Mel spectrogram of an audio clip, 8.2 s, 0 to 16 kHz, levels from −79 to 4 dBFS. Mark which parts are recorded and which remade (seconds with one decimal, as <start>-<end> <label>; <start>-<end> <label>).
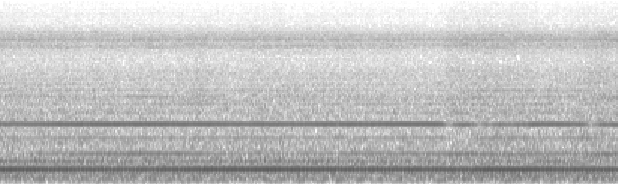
0.0-8.2 recorded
